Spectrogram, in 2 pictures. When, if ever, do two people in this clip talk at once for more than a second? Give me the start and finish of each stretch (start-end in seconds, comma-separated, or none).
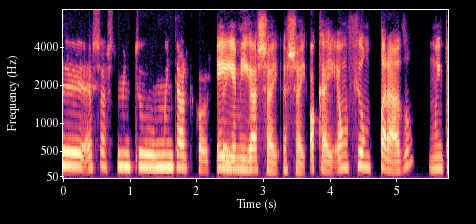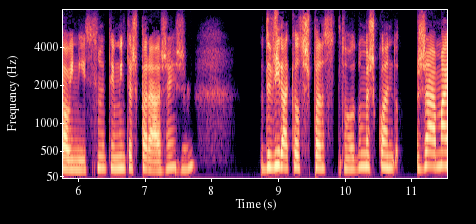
none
